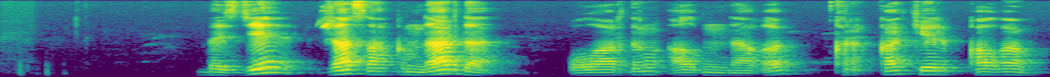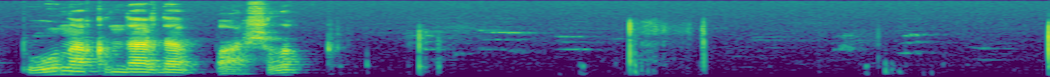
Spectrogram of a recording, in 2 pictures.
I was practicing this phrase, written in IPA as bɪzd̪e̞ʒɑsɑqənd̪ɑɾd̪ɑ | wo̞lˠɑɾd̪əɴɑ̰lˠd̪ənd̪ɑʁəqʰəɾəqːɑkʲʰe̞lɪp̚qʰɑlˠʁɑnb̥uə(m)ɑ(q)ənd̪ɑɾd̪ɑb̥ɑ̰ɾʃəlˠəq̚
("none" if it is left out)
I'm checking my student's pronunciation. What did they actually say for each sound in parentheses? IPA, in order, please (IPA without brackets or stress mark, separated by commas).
n, q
